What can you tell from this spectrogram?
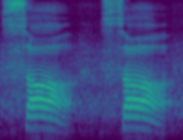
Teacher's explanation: দন্ত শব্দের অর্থ হলো দাঁত, দন্ত শব্দের অর্থ দাঁত, অর্থাৎ এই শব্দটা উচ্চারণের ক্ষেত্রে আমার দাঁতের মধ্যে এসে বাতাস ধাক্কা লাগবে, অর্থাৎ দাঁতের ব্যবহার, দাঁতের সাহায্যে এই দন্তস্বটাকে উচ্চারণ করতে হবে।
